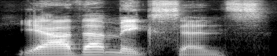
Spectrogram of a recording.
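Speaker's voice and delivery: plain reading voice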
